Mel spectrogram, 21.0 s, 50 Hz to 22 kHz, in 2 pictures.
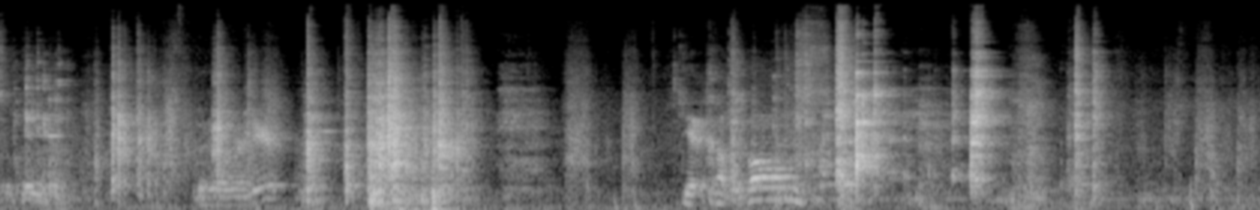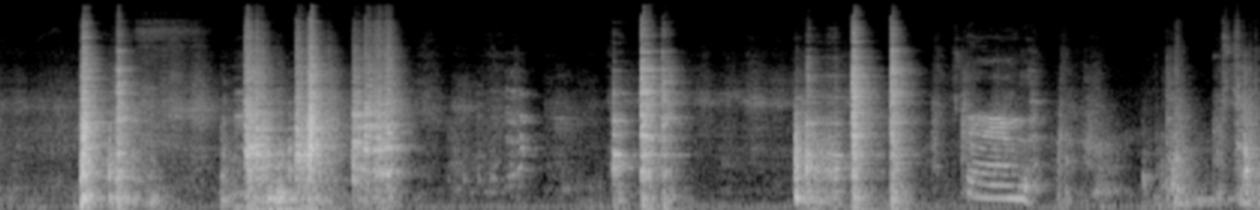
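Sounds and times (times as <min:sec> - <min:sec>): bowls clinking and clattering: 0:00.0 - 0:04.0, 0:06.1 - 0:09.4.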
